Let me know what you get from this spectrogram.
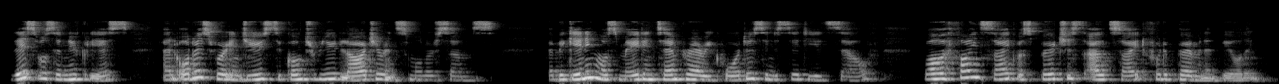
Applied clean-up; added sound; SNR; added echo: none; none; none; none.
